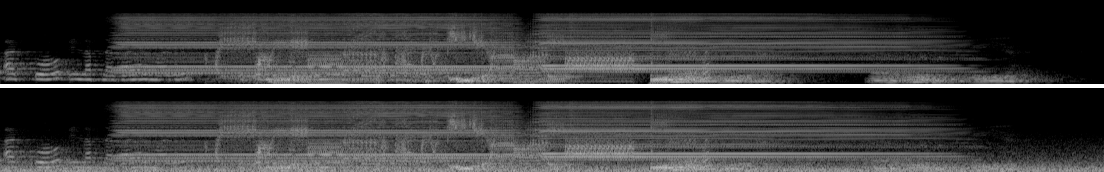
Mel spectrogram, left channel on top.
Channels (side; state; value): right; noise; rumble, 3 dB below the sound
